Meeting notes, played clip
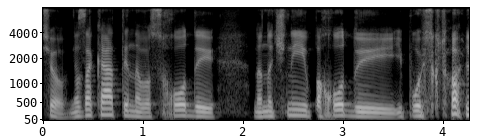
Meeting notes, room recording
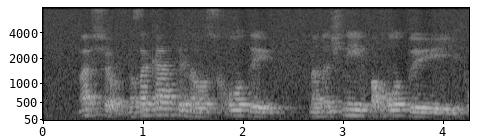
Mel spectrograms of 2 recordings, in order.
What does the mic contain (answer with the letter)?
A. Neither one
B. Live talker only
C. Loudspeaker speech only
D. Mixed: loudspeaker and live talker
C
